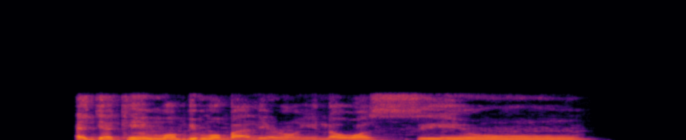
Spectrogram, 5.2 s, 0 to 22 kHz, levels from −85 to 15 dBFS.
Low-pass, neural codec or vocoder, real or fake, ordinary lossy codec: 7.2 kHz; codec, 16 kHz, 8 kbps, FreqCodec, smaller model; fake; none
